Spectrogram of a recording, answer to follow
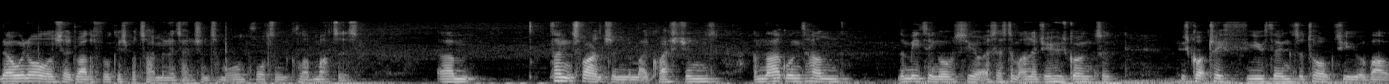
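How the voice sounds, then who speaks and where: A man speaks at a fairly quick pace. The recording has noticeable background noise and an audible room echo. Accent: British. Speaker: gaming youtuber. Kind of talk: gameplay commentary. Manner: halting; casual.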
